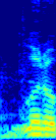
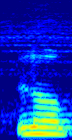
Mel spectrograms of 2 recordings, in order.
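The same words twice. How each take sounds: First: It is said in a plain, neutral accent. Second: It is said in an exaggerated country accent. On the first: The speaker calls it wrong. "if you say it outside of the accent, it doesn't sound right" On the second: The speaker calls it right. "if you could just repeat it for me"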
